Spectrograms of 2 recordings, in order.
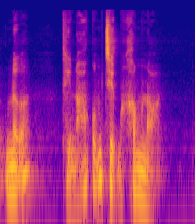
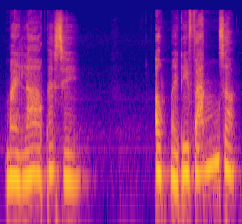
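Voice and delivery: calm his fear, luring; seductive reassurance; 9 semitones higher, faster than usual. A narrator's reading. Mistress reassures Kim the master is away, high coaxing.

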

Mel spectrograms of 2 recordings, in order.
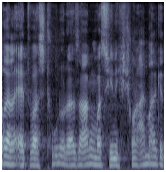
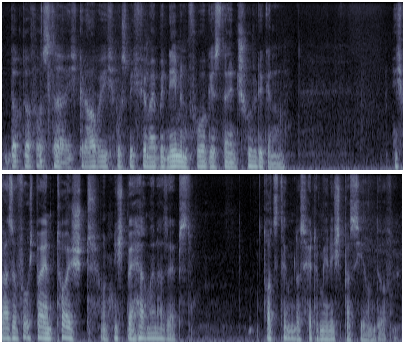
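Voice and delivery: softer and lower, contrite; subdued apology; 7 semitones lower, 7 dB quieter than usual. Acted. Husband apologises to the scientist, subdued contrite. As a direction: apologise humbly.

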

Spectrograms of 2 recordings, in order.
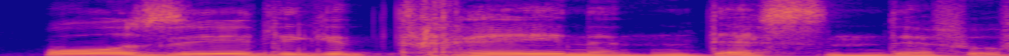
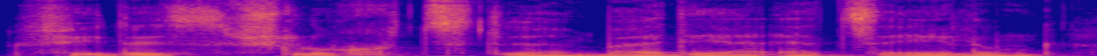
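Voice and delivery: ordinary delivery, nothing marked

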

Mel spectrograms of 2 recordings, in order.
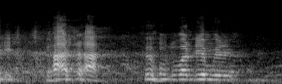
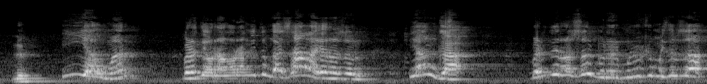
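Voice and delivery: high, fast, disbelieving questions with a laugh; incredulous; 10 semitones higher, faster than usual. Retold or imitated. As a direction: play Umar unable to believe his ears. Umar's incredulous reply.

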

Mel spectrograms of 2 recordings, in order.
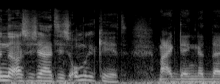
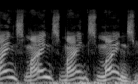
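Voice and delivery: high squawky seagull chant "mines"; Finding Nemo seagulls; 8 semitones higher, much slower than usual. Retold or imitated. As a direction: squawk it like a greedy cartoon gull. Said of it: "en die roepen allemaal".

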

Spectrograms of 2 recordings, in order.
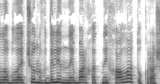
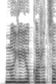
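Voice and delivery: ordinary delivery

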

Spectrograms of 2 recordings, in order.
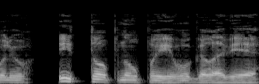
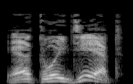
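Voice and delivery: loud, slow, raised-pitch protest; indignant; 4 semitones higher, 7 dB louder, much slower than usual. A narrator's reading. Grandfather protests to his grandson, indignant. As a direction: stretch each word in outrage. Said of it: "возмутился Крис".

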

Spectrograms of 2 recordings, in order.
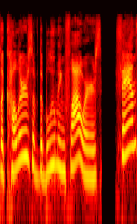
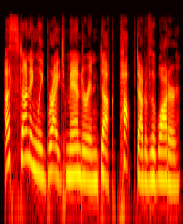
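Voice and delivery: usual speaking voice

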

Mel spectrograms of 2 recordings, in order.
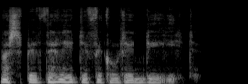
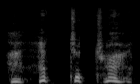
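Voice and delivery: small, soft, higher voice; barely audible; 6 semitones higher, 7 dB quieter than usual. A narrator's reading. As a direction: answer faintly, hardly getting it out. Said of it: "She was barely audible".

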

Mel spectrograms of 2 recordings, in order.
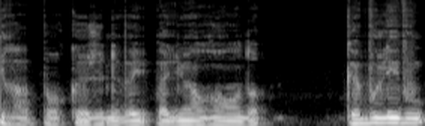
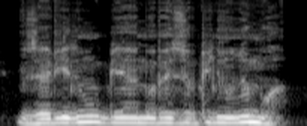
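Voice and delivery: louder, higher, affronted challenge; gruff, haughty; 5 semitones higher, 4 dB louder than usual. A narrator's reading. Anatole confronts the colonel about his bad opinion, gruff and haughty. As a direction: throw it out as a haughty demand. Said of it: "Demanda Anatole d'un ton rogue".

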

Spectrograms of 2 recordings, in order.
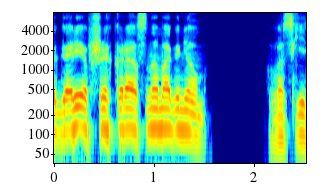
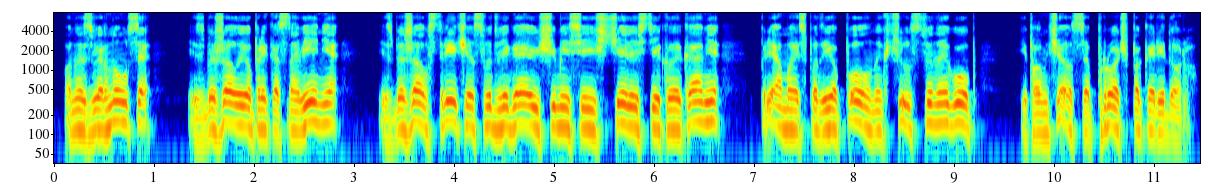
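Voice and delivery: usual speaking voice

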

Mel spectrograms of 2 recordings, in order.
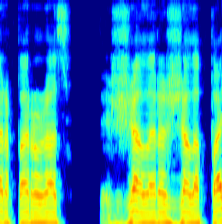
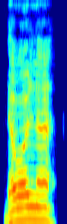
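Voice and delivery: sharp loud command, higher; commanding shout; 4 semitones higher, 8 dB louder than usual. Acted. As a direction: bark the order to stop. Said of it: "богиня скомандовала".

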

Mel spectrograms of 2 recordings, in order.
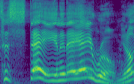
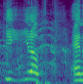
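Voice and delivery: ordinary talk, nothing marked

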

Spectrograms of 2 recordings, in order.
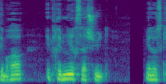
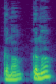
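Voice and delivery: questioning, jumping louder and higher; angry impatience; 4 semitones higher, 6 dB louder than usual. A narrator's reading. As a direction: demand an explanation, more sharply each time. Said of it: "d'un ton de colère et d'impatience".

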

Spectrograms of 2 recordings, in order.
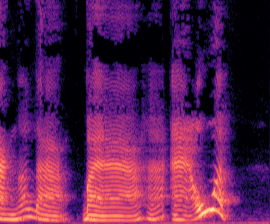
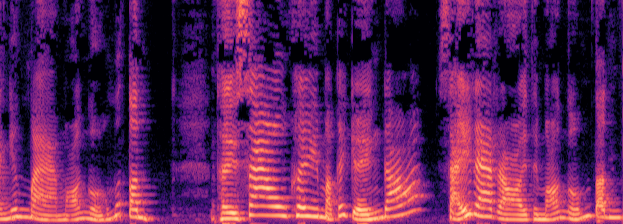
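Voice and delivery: ordinary delivery, nothing marked

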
